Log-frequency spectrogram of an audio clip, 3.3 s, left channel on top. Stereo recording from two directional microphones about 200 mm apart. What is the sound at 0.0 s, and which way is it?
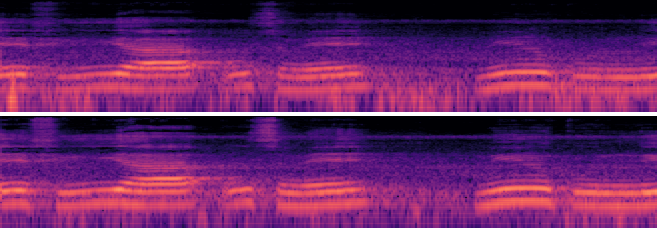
Speech, 35° right (ahead or behind).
